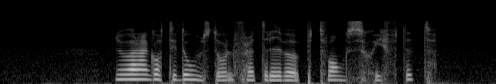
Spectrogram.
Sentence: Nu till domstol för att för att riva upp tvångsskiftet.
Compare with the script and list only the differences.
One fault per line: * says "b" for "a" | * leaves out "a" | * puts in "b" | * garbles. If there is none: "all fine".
* puts in "har han gått"
* leaves out "för att"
